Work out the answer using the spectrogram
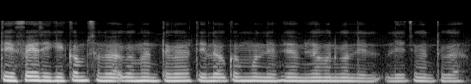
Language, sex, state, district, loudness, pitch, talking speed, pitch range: Wancho, male, Arunachal Pradesh, Longding, -15 LUFS, 165 Hz, 140 wpm, 160-170 Hz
